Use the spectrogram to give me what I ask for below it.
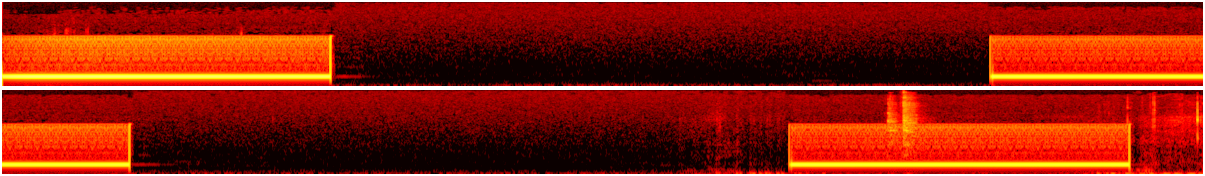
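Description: A telephone ringback tone sounds while a call waits for an answer: three steady, identical beeps of the same pitch, each lasting almost two seconds, separated by longer silences, with a faint rustle just before the third.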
